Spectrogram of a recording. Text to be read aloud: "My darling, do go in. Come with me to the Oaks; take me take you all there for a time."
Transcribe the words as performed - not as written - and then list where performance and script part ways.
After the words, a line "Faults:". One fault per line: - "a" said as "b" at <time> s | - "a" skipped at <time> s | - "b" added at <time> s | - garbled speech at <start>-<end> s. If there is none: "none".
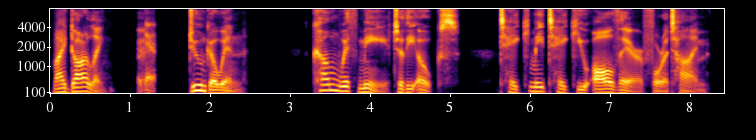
"My darling, do go in. Come with me to the Oaks; take me take you all there for a time."
Faults:
none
